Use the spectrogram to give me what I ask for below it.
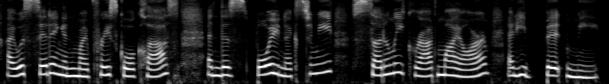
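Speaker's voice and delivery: ordinary talk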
